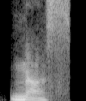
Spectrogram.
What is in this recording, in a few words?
"NUS", Indian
